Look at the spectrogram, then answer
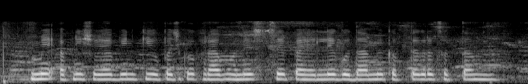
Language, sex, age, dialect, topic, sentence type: Hindi, female, 25-30, Awadhi Bundeli, agriculture, question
